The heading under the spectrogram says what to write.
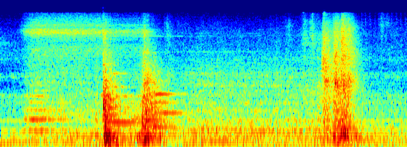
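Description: A locomotive engine rumbles steadily with a low droning hum, broken by three louder hissing, clanking bursts spread across the few seconds. No one speaks.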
